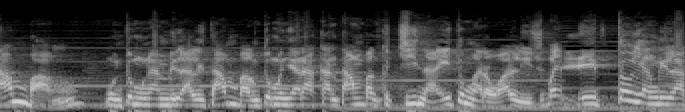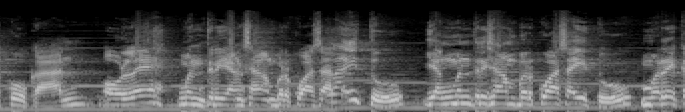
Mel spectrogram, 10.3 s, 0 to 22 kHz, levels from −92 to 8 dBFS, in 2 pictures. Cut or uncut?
cut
